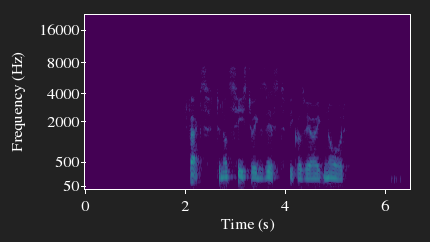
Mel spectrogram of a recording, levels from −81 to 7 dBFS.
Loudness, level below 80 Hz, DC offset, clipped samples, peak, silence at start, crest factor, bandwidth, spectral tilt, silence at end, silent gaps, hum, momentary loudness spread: -49 LUFS; under -90 dBFS; under 0.1%; under 0.1%; -28 dBFS; 2 s; 24 dB; 8 kHz; -6.5 dB/octave; 1.3 s; 2.59-2.63 s; none; 10 LU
